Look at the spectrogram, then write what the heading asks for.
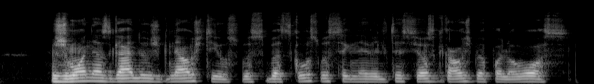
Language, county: Lithuanian, Tauragė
